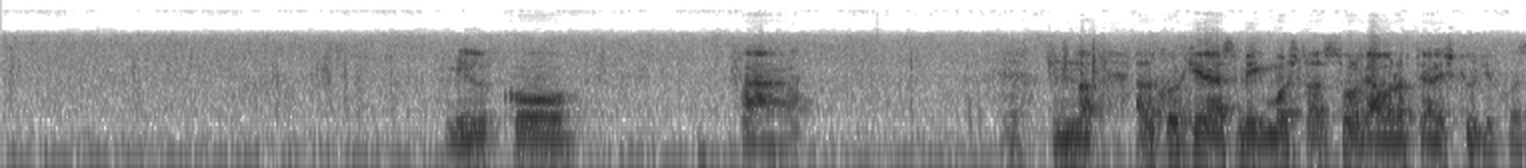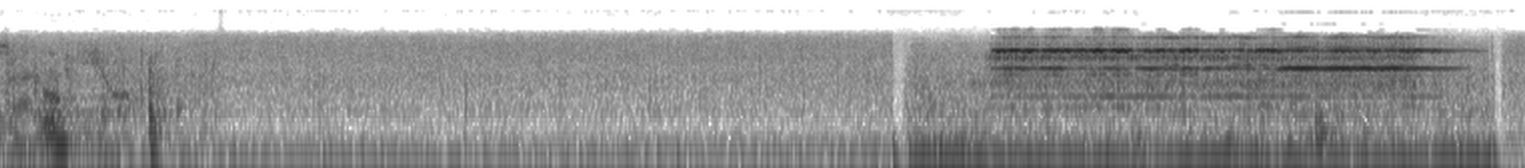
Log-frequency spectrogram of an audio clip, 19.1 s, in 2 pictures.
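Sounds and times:
speech: 2.8s - 3.7s, 4.6s - 5.1s, 6.3s - 10.3s
doorbell ringing: 15.7s - 18.9s.

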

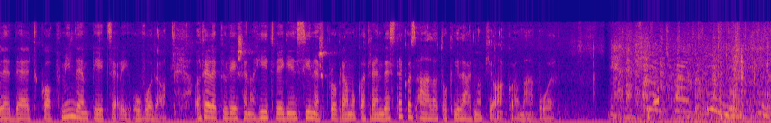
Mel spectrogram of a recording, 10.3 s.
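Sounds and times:
speech: 0.0s - 7.6s, 8.4s - 10.2s
shelter dogs panting at a World Animal Day event in Pécel: 8.1s - 10.2s.

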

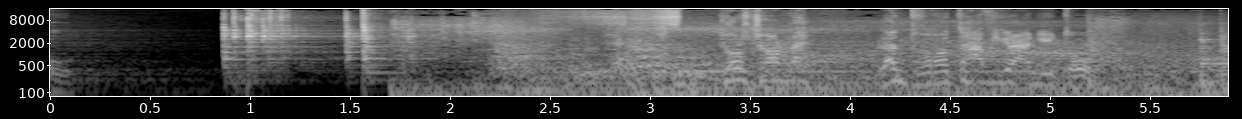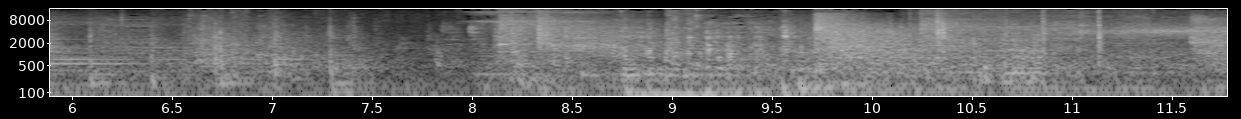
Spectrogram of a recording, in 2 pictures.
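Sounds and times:
two coins being tried in a hangar: 0.9s - 1.7s
sustained low rumbling noise: 1.7s - 11.7s
speech: 3.4s - 6.0s.

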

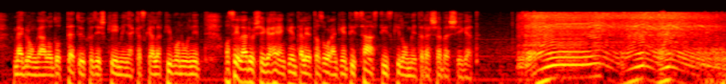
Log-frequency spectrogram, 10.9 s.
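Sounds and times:
speech: 0.2s - 8.3s
chainsaw cutting down a tree by firefighters: 7.7s - 10.8s.

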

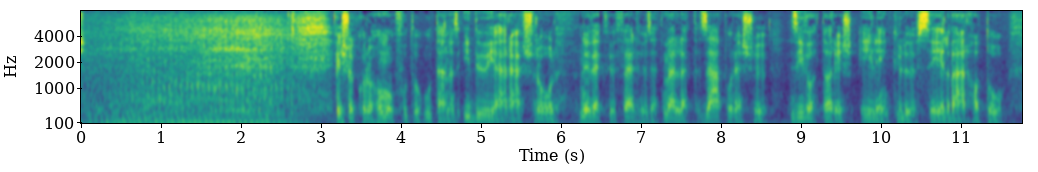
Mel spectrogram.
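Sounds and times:
police quad bike engine running during testing: 0.0s - 2.9s
speech: 3.2s - 11.7s.

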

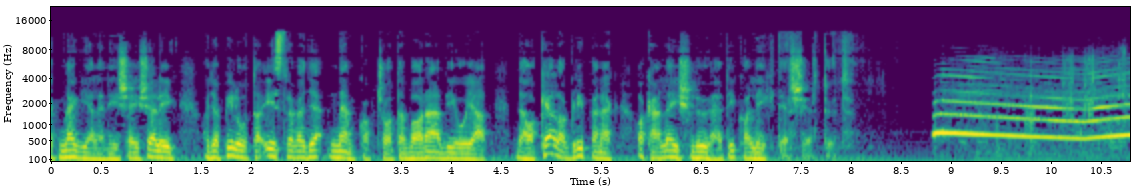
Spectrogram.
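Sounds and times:
speech: 0.0s - 8.1s
air base scramble alarm siren: 8.8s - 10.7s.

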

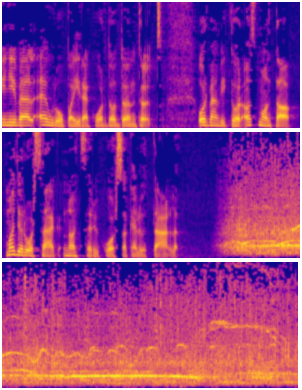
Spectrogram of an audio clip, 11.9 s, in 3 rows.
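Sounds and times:
speech: 0.0s - 7.0s
crowd clapping: 6.8s - 11.8s
whistles from crowd: 7.6s - 11.8s.

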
